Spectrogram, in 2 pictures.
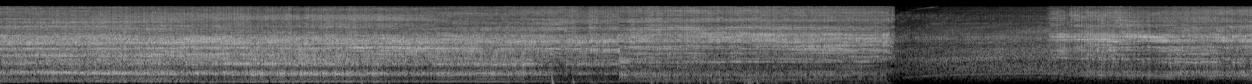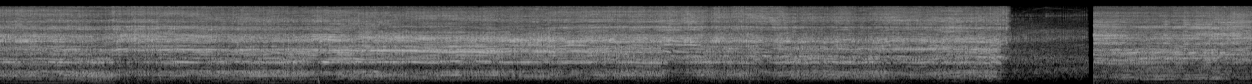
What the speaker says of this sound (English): So we got the brake booster all marked up, ready to cut.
